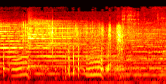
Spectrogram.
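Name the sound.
pigeon cooing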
